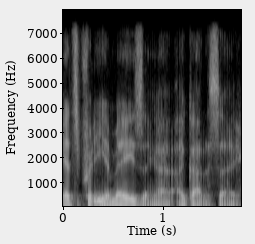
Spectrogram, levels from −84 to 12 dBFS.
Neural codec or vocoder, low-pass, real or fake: none; 7.2 kHz; real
